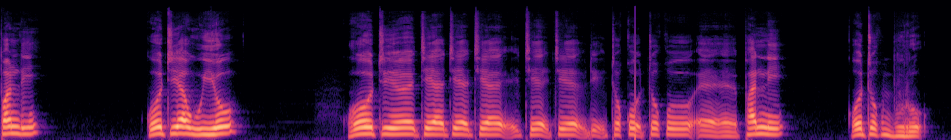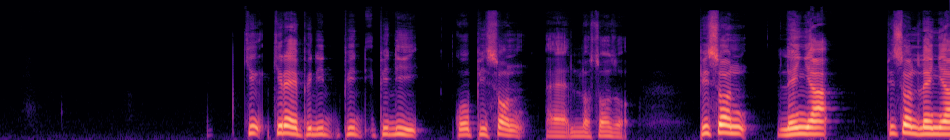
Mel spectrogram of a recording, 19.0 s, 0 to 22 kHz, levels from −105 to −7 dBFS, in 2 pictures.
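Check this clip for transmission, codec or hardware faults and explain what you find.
One codec fault is present. Damaged data in a compressed stream at 6.35 s: corrupted bytes make the decoder misread a frame and resync, producing a brief blip in the speech.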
